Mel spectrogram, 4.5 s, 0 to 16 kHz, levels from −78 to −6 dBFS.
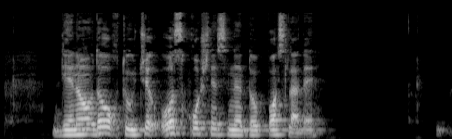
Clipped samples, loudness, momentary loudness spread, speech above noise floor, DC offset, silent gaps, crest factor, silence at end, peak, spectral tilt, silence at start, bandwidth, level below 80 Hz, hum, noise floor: under 0.1%; -24 LUFS; 8 LU; 57 dB; under 0.1%; none; 18 dB; 0.1 s; -8 dBFS; -4.5 dB/octave; 0.5 s; 11.5 kHz; -64 dBFS; none; -81 dBFS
